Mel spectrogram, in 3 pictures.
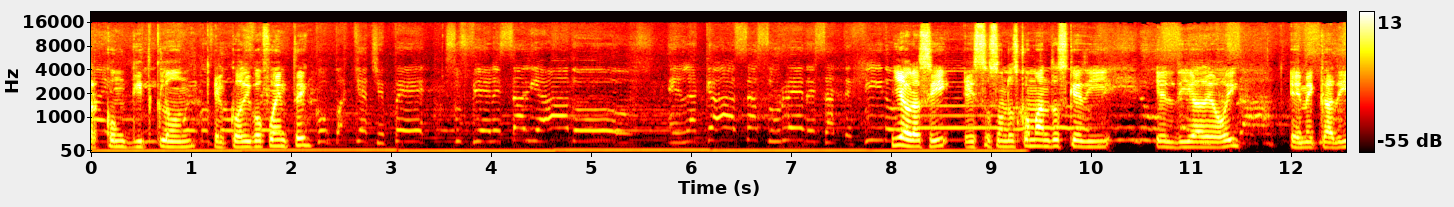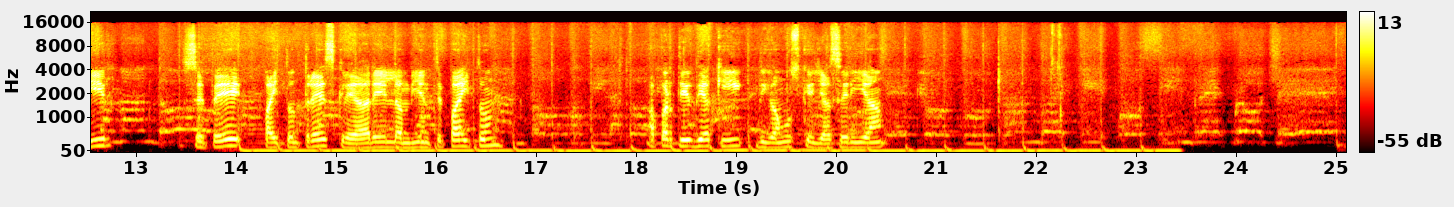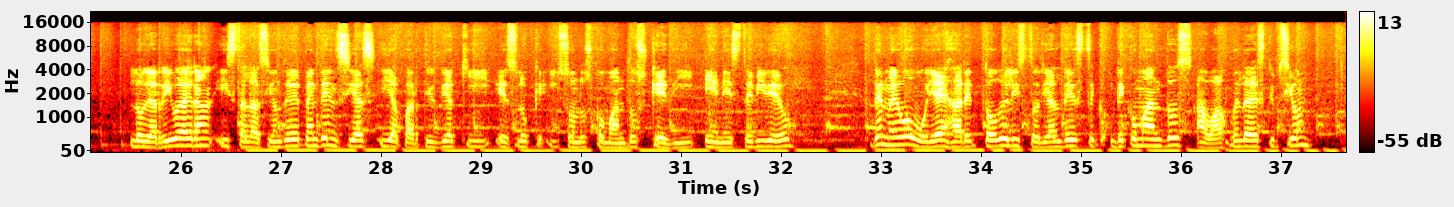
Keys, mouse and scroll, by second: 8.7-11.0 drag, 11.7-14.6 scroll down 1, 14.6-17.5 scroll down 1, 17.5-18.0 scroll down 1, 18.0 ctrl++, 20.8 ctrl++.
